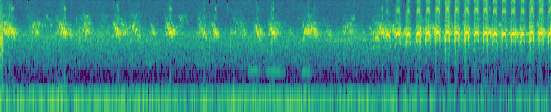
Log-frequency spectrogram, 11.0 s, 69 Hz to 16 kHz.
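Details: Dunrovin Ranch osprey nest, 27 July 2016, with the third fish: soft, scattered chirps and a few low tonal notes at first, then a sudden fast, even series of piercing high whistled chirps for the last few seconds.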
